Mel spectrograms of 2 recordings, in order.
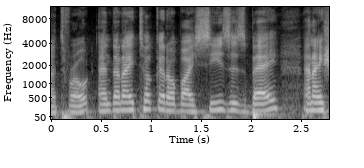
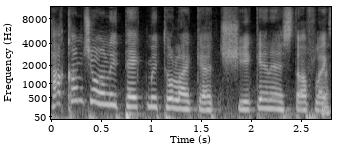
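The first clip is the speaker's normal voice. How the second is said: put-on Spanish accent; 3 semitones higher than usual. Retelling what a woman once asked him, imitating a Spanish accent. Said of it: "sounds like a Spanish chick".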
